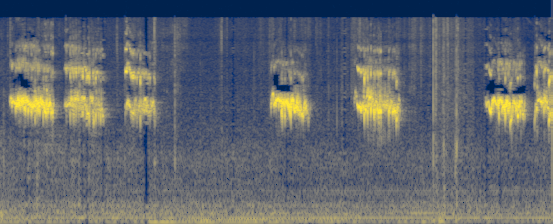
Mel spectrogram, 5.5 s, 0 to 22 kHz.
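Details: Young Budgerigar, roughly three weeks old, green or Opaline, being hand-fed indoors on 30 March 2017; coarse, scratchy begging cries in pairs and singles, uneven spacing, with faint rustling and feeding noises between them.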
